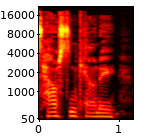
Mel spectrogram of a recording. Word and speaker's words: Houston: You pronounced Houston County the right way.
